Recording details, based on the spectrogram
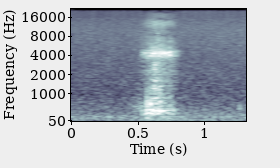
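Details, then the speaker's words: A single loud, forceful sneeze in a quiet room from an adult with a cold who is having repeated uncontrollable, itchy sneezing fits. "Oh God, I'm gonna sneeze again. I feel it building."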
